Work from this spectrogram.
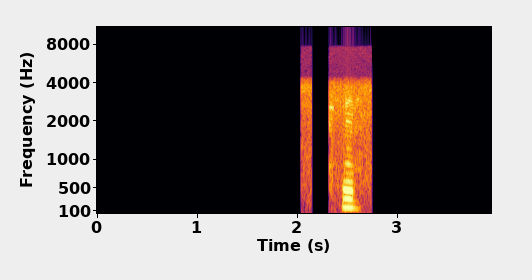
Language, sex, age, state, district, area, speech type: Santali, female, 18-30, West Bengal, Jhargram, rural, conversation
